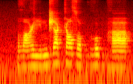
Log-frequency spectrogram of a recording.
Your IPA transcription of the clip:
ðˤa˩˧ɣi˩˧nd͡ʒa˥ke˥ zˤɵ˧bʱo˥ bʱa˧

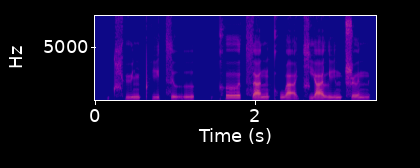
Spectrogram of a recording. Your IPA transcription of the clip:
t͡ɕʰy˧˥npʰi˧˥t͡sɹ̩˨˩˦ | kʰɤ˥t͡sa˧˥n kʰwä̰˨˩t͡ɕjä˥˩li˧˥nʈ͡ʂə˥˩n

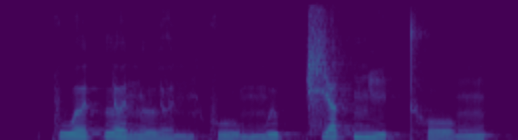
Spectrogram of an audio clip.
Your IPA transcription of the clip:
kwə˦˥t̚ lə˧n lə̤˨˩nku˧˩ mɨ˦˥p̚t͡ɕa˦˥t̚ɲi˧ t̪ʰo˨˦ŋ

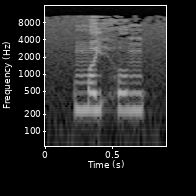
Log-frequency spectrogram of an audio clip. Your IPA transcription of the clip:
mɐ˧jhʊ˧ŋ

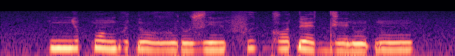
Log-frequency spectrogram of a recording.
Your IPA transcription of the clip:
ɲɛ˦pɔ̃˦ɡʷi˧ ɗo˧ɣu˧ɾu˧ zĩ˧fɨ˦ɡɔ˦ɗɛ˧ de˧ɾũ˧ ɗũ˦

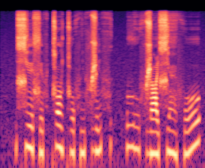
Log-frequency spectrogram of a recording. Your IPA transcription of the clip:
ɕesef cɔcof ifʐif | ðo̤fʐɑ ɕæ̤fo

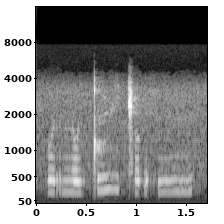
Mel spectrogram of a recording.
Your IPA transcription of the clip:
ornoi̯ ǃɨy̯ɣiǁoʔɪ hɨː

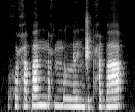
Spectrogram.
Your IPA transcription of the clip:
xoħapa nːœħmːolːɘɪ̯nd͡ʒɘb ħiba

